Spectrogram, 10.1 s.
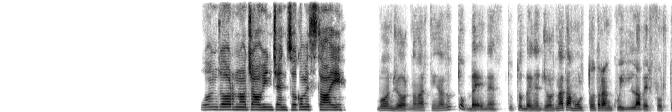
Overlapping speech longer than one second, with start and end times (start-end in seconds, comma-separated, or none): none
